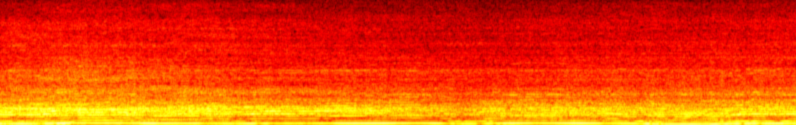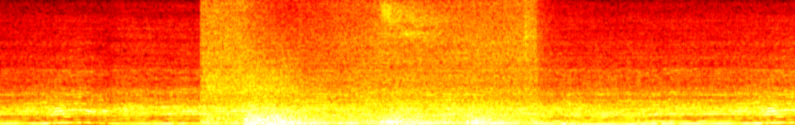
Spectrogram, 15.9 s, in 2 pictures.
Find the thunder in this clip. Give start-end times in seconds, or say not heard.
9.9-13.3.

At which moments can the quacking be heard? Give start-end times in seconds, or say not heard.
not heard.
